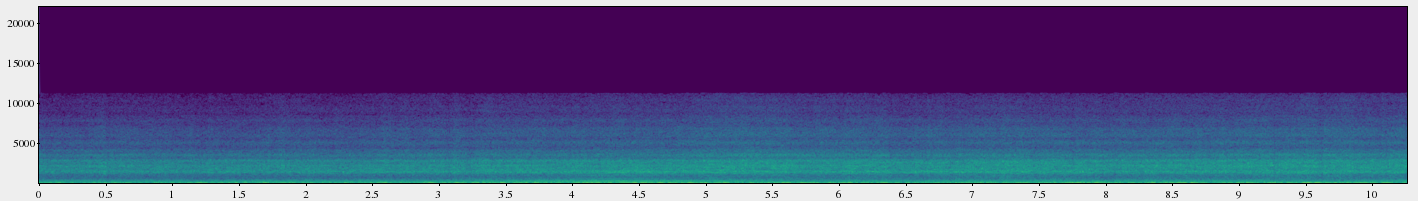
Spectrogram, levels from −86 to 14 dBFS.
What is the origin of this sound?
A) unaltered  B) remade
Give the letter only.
B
